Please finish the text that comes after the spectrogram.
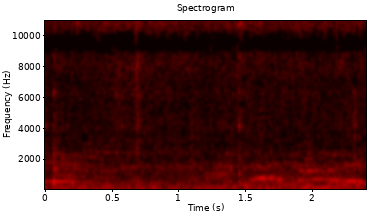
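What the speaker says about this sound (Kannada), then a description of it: "ಈರುಳ್ಳಿ ಹಾಕಿ, ಮೆಣಸಿನ್ಕಾಯಿ ಹಾಕಿ ಫ್ರೈ ಮಾಡ್ತಾ ಇದ್ದೀನಿ" Onions, green chillies, bay leaf, cardamom, cloves and pepper sizzle steadily in a hot pan, a continuous soft frying hiss at low level with no voices over it.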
